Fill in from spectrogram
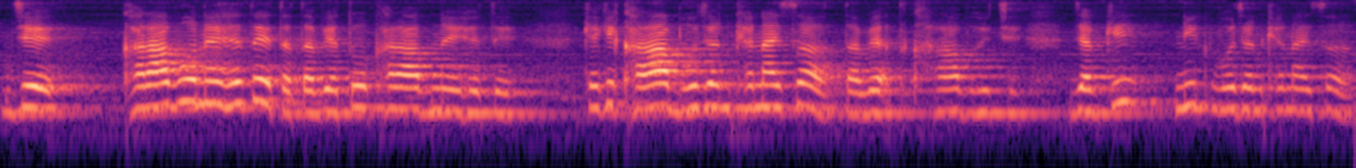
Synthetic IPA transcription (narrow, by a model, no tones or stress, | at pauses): d͡ʒe | kʰəɾabonəjɦet̪ət̪ət̪əbjət̪okʰəɾabnəjɦet̪e | kãkikʰəɾabːʱod͡ʒənkʰenajsə̃t̪əbjət̪kʰəɾabɦojt͡ʃʰɛ | d͡ʒəb̚kinikbʱod͡ʒənkʰenajsə̃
